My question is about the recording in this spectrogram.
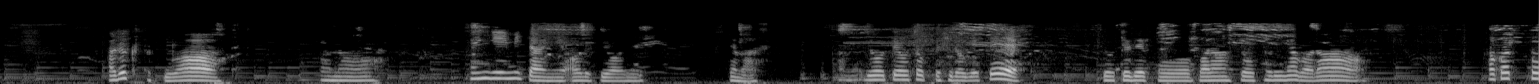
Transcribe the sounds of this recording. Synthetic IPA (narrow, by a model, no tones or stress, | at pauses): aɾɯ̟kɯ̟̥t̪o̞kʲiβa | no̞ | hẽ̞ŋɡʲĩmmːʲit̪aiɲ̟iʔaɾɯ̟kɯ̟jo̞ːɲ̟i | ɕt̪e̞masɨ̥ | ano̞ɾʲo̞ːt̪e̞ːo̞to̞t̪ːo̞çiɾo̞ɡe̞t̪e̞ | ɾjo̞ːt̪e̞d̪e̞ko̞ːbaɾãɰ̃sɨo̞t̪o̞ɾʲinaɡaɾa | kakat̪ːo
